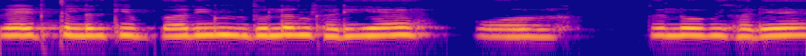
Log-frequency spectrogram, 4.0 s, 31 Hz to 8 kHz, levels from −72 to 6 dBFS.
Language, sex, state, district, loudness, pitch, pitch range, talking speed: Rajasthani, female, Rajasthan, Churu, -14 LUFS, 245 Hz, 235-255 Hz, 180 wpm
